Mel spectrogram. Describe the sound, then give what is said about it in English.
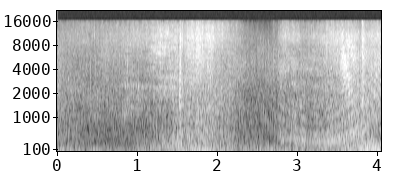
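Heavy blasts from Nancy Wheeler's sawed-off shotgun, fired at Vecna, boom through a dense, rumbling roar, with a couple of sharper bursts standing out as the loud, reverberant din swells and builds, no voices present. “A shot to the shoulder, a shot to the gut, another shot to the shoulder.”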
